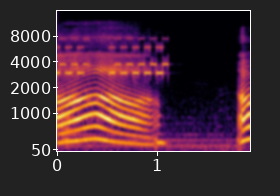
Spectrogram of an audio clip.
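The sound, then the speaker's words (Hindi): A phone rings with a bright, melodic electronic ringtone: one sustained burst of layered tones, a short gap of near-silence, then the ring starting again. “मैं phone उठा सकती हूँ? उठा लीजिए, लेकिन संभल के बात कीजिएगा।”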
